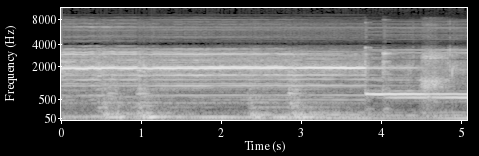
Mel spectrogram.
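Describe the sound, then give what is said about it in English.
A doorbell rings in one long, steady, high-pitched tone that drops to a lower sustained note near the end, over a constant low hum, with no one speaking. “It's the door.”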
